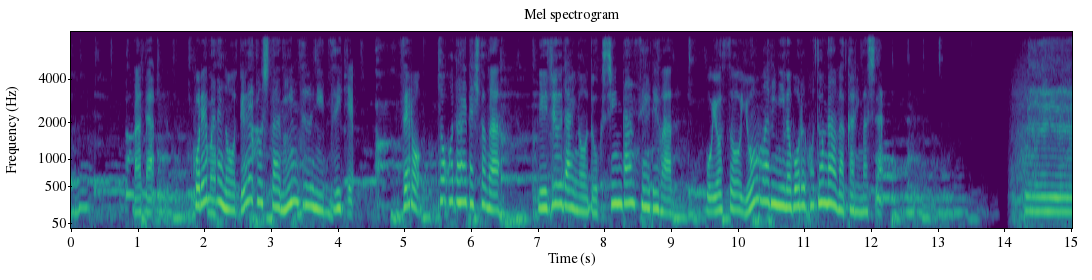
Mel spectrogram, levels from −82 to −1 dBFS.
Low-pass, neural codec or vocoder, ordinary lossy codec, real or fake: 7.2 kHz; codec, 16 kHz, 2 kbps, FreqCodec, larger model; AAC, 48 kbps; fake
